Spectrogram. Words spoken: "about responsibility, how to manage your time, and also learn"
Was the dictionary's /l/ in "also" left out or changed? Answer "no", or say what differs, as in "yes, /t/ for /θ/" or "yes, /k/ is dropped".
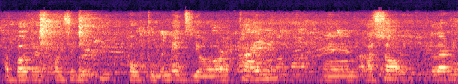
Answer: yes, /l/ is dropped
